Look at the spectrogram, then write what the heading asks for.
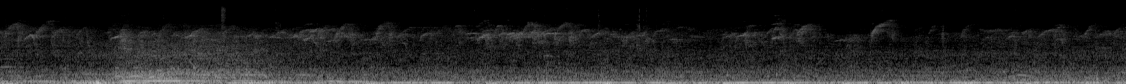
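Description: Many small birds chirping, short high calls repeating all through, over a steady low rumble.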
